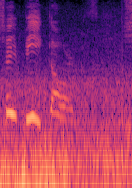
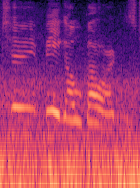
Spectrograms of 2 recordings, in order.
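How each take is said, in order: First: "two big gardens" drawn out high and slow; fond emphasis on "two big gardens"; emphatic repeat. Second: Said in the usual way. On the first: Real, not acted.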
